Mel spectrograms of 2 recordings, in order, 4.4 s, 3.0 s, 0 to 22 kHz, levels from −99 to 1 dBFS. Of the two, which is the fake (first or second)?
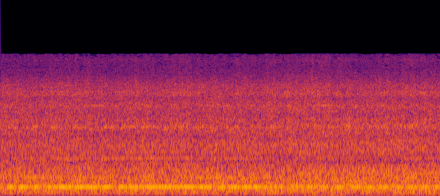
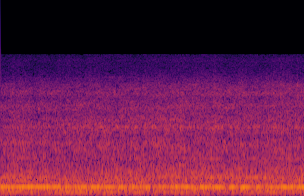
second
